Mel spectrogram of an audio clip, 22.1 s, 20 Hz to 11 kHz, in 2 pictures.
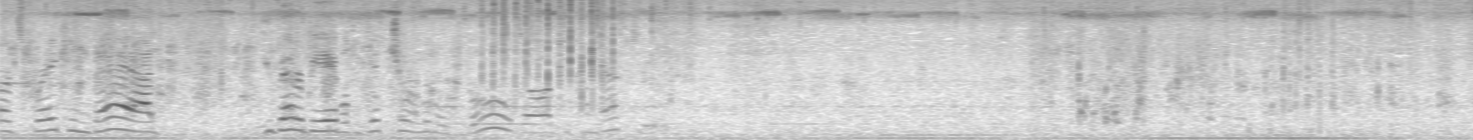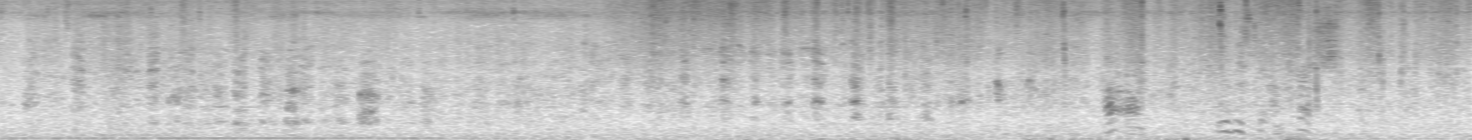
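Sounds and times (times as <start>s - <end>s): dogs panting: 0.0s - 7.8s, 8.4s - 22.0s.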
